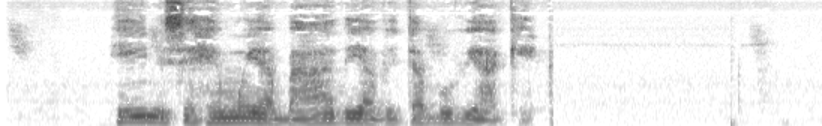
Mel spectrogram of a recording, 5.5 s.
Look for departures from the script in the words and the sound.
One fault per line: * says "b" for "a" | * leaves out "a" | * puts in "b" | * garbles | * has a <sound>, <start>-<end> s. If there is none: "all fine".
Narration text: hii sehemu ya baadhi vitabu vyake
* puts in "ni"
* puts in "ya"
